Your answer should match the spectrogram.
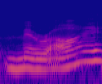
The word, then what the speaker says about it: Mirai: It's not that far off as that of Mirai. Mm-hmm. Is that the right way to say it? Yeah.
